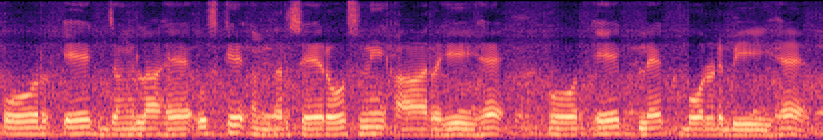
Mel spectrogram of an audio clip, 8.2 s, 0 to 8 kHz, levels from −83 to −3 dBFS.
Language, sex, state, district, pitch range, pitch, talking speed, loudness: Hindi, male, Rajasthan, Bikaner, 125-140 Hz, 130 Hz, 125 wpm, -13 LUFS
